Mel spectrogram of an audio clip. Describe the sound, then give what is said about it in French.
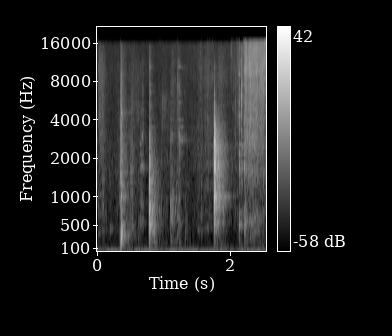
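A teapot is taken out and set down while herbal tea is being prepared, giving a few sharp clinks and knocks of dishware spaced apart, followed by a short rustle. “Donc là on va prendre une théière. Et on va prendre nos plantes.”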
